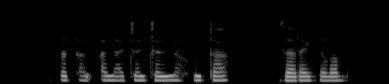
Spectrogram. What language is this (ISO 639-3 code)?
pus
